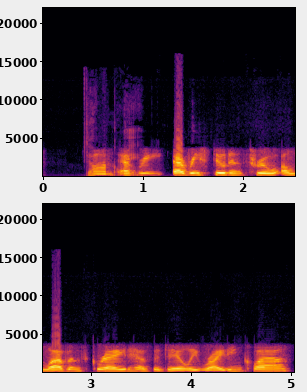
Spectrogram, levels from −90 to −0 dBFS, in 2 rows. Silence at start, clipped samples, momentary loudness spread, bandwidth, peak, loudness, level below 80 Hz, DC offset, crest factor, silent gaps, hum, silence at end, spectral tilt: 0.45 s; under 0.1%; 9 LU; 11 kHz; 0 dBFS; -14 LUFS; -62 dBFS; under 0.1%; 14 dB; none; none; 0.05 s; -5.5 dB/octave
